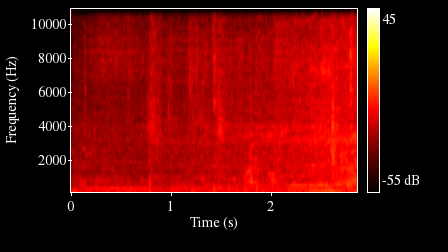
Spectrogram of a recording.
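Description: Ferrari 488 GT3 Evo race car firing up and pulling out of the pit lane, a loud continuous engine roar with a rising tone near the end, heard over crowd noise and commentary voices.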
